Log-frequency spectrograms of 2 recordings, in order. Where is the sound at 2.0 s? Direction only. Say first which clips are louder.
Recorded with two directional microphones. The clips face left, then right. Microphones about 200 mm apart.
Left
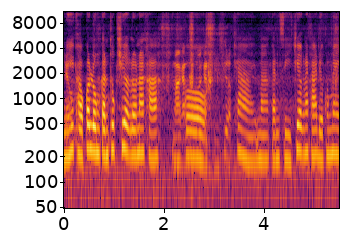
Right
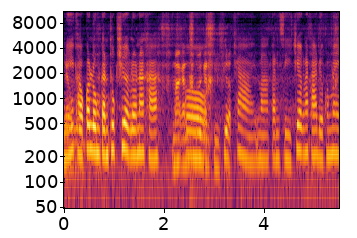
Right 2 dB; 50° right (ahead or behind).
